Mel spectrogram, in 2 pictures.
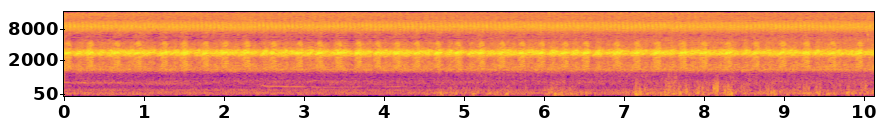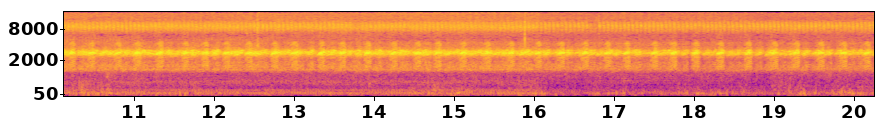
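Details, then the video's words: Chorus of frogs at a lotus pond theme park in Siheung, South Korea, near a stone wall path: rapid, continuous pulsed calling in a high band, repeating several times a second, over breezy low wind noise that swells midway. "개구리 소리"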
